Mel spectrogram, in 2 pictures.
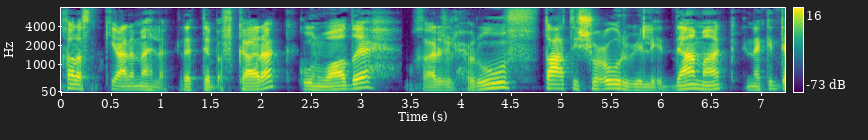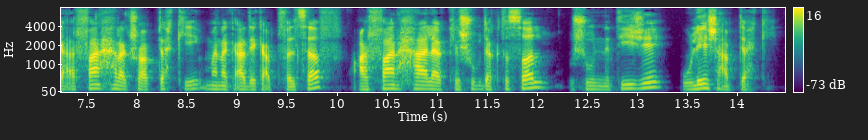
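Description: Fast-talking man with a Levantine accent. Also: mid-range voice. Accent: Levantine Arabic. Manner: energetic, addresses viewers directly, with self-corrections. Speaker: vlogger. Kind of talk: casual motivational talk to camera.

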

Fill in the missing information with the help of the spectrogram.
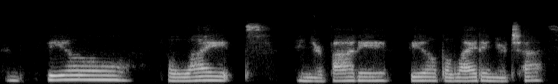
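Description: A woman leading a guided meditation in an airy, breathy, soothing and hushed voice, leaving long pauses. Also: lowish voice, level tone. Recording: roomy, dull lo-fi sound.

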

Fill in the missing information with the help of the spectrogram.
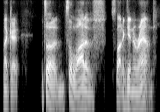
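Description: A man's voice: lowish voice, fast talker, fairly bright tone, breathy edge. A man hosting a casual podcast with childhood friends, joking and laughing often. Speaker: podcast host. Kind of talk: casual chat among friends.

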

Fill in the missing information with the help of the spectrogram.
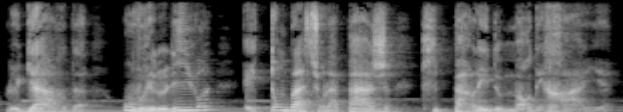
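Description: A man narrating a story to children in a slow, expressive way. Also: mid-range voice. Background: faint music.

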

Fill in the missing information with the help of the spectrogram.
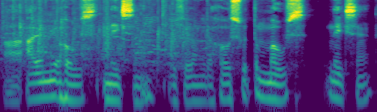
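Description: A man's voice: lowish voice, little pitch movement, a little slow, noisy background. A young man from Florida with a Florida accent, hosting a solo podcast in laid-back, slangy talk. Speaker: podcast host.

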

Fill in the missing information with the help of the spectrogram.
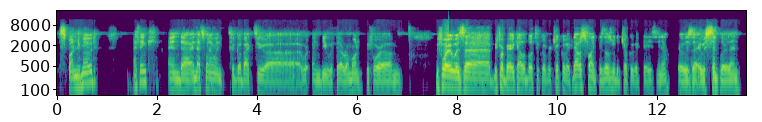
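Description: In a casual interview, a man with a lowish voice, Chicago-born, Venezuela-raised and a native Spanish speaker, recounts meandering stories from his life as a pastry chef. He talks a little fast, full of restarts, and the dry recording sounds muffled.

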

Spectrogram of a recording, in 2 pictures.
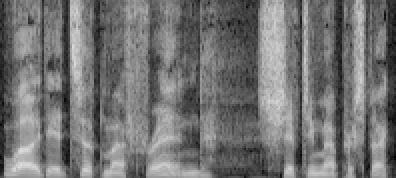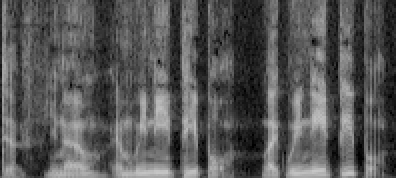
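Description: A man's voice: mid-range voice, expressive, normal speed, dark tone, dry recording, clean studio sound. A middle-aged man, a podcast guest, casually telling a personal story and acting out the voices of the people in it. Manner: conversational, acts out quoted voices.

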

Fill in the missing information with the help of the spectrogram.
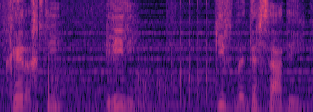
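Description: In a lightly acted radio drama, a male actor plays a determined civil defense rescuer from Madaya in the Damascus countryside, speaking with a Syrian accent. His a-little-high voice moves fast, earnest and coaxing, with heavy sighs, portraying a warm, protective, stubbornly hopeful character over a music bed.

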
